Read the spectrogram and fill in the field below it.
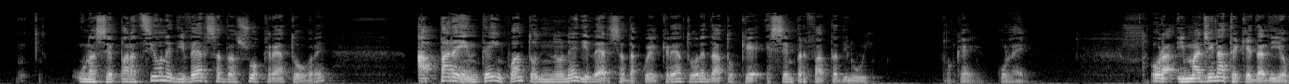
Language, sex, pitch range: Italian, male, 105-160 Hz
